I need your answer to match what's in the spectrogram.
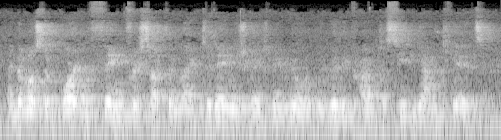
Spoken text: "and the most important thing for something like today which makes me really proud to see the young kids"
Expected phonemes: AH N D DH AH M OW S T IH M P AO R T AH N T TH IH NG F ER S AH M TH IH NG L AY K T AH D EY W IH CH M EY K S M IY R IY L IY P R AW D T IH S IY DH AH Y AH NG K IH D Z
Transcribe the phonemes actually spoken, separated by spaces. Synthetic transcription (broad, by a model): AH N DH AH M OW S T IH M P AO R T N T TH IH NG F ER S AH M TH IH NG L AY K T AH D EY W IH CH M EY K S M IY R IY L IY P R AW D T IH S IY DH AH Y AH NG K IH D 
